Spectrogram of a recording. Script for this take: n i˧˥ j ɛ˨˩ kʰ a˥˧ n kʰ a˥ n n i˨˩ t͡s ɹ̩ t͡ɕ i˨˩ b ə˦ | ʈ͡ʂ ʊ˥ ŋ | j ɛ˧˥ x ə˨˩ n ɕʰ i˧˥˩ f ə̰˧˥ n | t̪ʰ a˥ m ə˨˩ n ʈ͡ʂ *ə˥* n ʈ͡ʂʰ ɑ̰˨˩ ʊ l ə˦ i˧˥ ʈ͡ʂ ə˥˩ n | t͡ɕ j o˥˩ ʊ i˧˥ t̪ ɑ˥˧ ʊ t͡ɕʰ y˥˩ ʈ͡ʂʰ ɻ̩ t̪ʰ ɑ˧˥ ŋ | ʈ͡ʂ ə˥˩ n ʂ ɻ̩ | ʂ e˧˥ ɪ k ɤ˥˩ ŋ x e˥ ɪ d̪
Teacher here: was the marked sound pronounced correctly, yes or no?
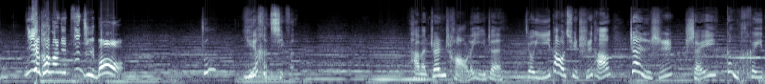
yes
